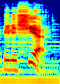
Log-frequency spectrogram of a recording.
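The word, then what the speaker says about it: Billy Shears: con el seudónimo de Billy Shear, que se pronuncia casi igual que Billy's Here.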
